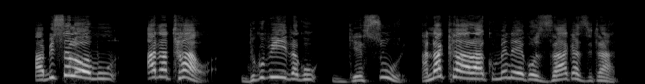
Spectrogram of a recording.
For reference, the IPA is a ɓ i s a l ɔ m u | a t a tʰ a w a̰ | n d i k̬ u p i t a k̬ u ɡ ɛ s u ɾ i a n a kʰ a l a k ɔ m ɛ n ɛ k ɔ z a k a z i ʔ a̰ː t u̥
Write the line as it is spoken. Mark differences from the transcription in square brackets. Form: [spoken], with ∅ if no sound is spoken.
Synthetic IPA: a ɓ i s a l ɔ m u | a t a tʰ a w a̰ | n d i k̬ u p i t a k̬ u ɡ ɛ s u ɾ i a n a kʰ a l a k [u] m ɛ n ɛ k ɔ z a k a z i [t] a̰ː t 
